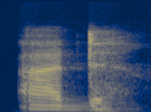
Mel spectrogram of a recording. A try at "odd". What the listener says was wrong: So not add. Okay, so we don't want to go wide. We want to go open, drop the jaw down.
